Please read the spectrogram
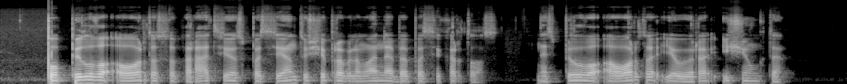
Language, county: Lithuanian, Šiauliai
